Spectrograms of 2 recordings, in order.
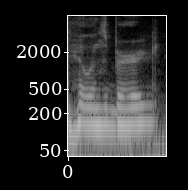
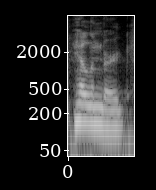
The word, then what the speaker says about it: Hillenburg: Steven Hillenburg. You didn't even say his name right. But I feel like... What's his name? Hillenburg.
